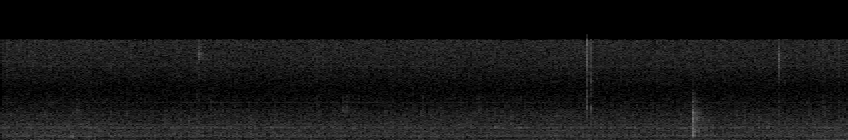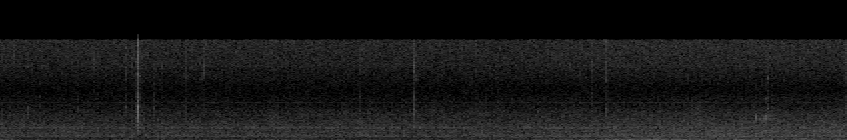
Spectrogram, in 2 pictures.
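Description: Quiet room tone: a faint steady hum and hiss, with one small click about five seconds in.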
